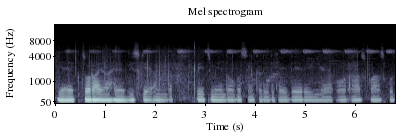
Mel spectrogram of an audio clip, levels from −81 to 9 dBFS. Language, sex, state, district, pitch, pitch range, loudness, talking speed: Hindi, male, Rajasthan, Bikaner, 105 Hz, 100-105 Hz, -21 LUFS, 175 wpm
